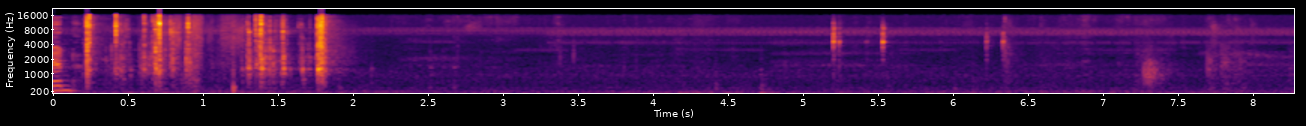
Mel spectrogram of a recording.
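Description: A .444 Marlin lever-action rifle being loaded with a single cartridge: a quick run of sharp metallic clicks in the first two seconds, then a few fainter clicks later on.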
